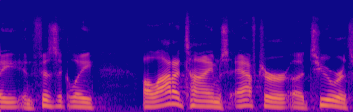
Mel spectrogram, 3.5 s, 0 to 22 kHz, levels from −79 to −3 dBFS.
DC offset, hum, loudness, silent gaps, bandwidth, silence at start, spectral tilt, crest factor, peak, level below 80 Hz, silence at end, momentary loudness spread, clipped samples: under 0.1%; none; -32 LUFS; none; 16 kHz; 0 s; -5.5 dB/octave; 18 dB; -14 dBFS; -68 dBFS; 0 s; 8 LU; under 0.1%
